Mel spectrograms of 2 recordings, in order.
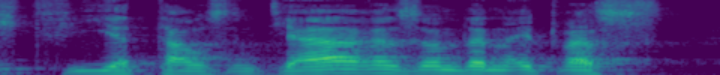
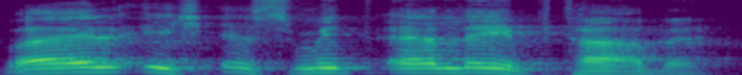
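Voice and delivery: higher, louder, slow insistence; intense declaration; 8 semitones higher, 10 dB louder than usual. Acted. The man insisting to Smith he lived it, loud slow. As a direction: press every word home.

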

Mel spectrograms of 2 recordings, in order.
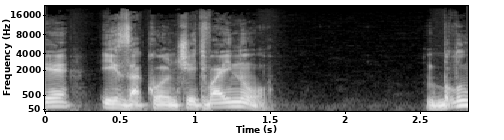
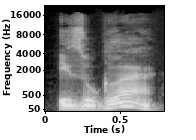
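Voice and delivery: ordinary delivery, nothing marked

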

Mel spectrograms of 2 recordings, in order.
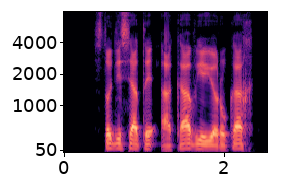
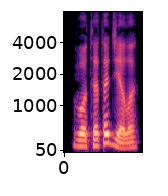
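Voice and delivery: perked up; 7 semitones higher, 4 dB louder than usual. A narrator's reading. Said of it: "оживилась Катрин".

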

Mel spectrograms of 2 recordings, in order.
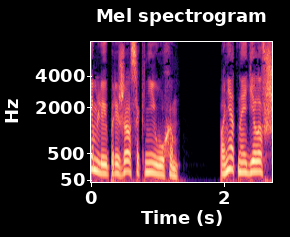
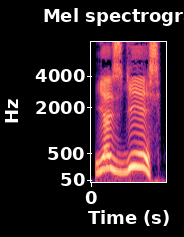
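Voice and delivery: higher, plaintive call; plaintive whimper; 4 semitones higher than usual. A narrator's reading. Trapped boy answering his friend, plaintive. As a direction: call out pitifully from below. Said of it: "послышалось жалобное хныканье".

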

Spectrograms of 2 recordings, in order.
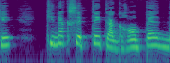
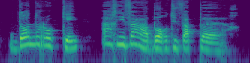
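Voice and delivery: usual speaking voice

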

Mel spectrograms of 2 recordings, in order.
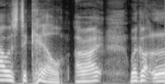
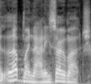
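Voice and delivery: ordinary delivery

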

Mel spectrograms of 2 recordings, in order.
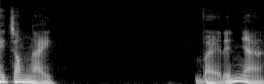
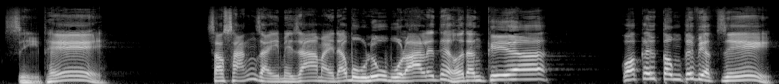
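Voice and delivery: put-on higher, sharp scolding old man; irritated scolding; 10 semitones higher than usual. Old man scolds the neighbour boy for shouting, higher and irritated. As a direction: snap at the boy for the racket.

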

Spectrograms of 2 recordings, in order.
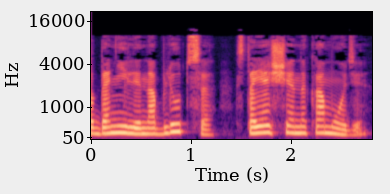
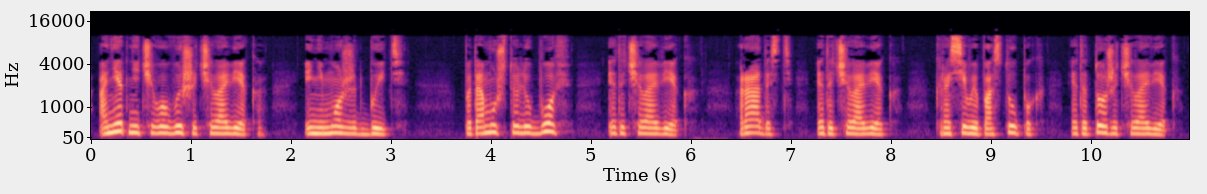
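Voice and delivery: plain reading voice

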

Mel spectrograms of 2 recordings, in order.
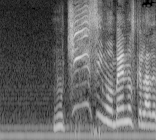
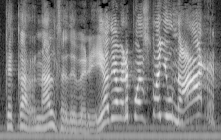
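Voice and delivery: indignant legalist; 3 semitones higher, 7 dB louder than usual. Acted. Legalist judging Peter for being hungry, mock indignation. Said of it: "diría el legalista".

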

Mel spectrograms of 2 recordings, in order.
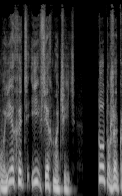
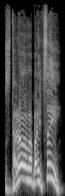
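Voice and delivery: high, loud greeting to the troops; blurted shout; 9 semitones higher, 6 dB louder than usual. A narrator's reading. Unprepared chief greets the lined-up fighters, blurted shout. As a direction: blurt it out loudly at a whole formation. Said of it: "ляпнул я первый, что пришло мне на ум".

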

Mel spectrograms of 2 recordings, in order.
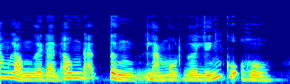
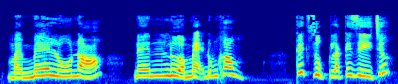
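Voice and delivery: scornful accusation; 6 semitones higher, 5 dB louder than usual. Acted. Mother accuses son, scornful.

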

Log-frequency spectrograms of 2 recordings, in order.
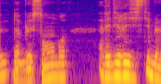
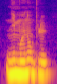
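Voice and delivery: curt retort; 5 semitones higher, 10 dB louder than usual. Acted. Couturier curtly dismisses debtor.

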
